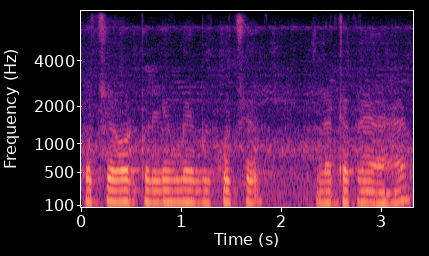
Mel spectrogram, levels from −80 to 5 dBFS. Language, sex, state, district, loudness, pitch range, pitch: Hindi, male, Bihar, Katihar, -18 LUFS, 125-130 Hz, 130 Hz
